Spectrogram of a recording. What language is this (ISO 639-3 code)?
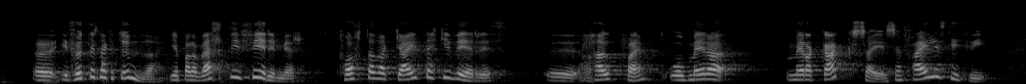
isl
